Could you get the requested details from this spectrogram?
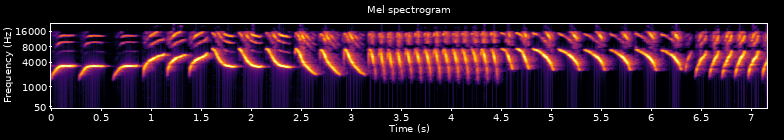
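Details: Canary song played as a lesson for young canaries: three short rising whistles, then rising-and-falling swoops, a dense rapid rattle, and more repeated looping notes at a lively, varied pace.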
